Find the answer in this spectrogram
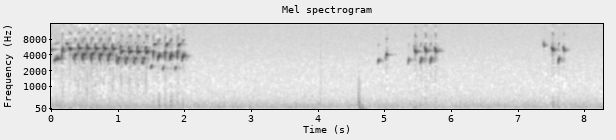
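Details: European goldfinch, Cádiz song style, from a training recording: a dense two-second run of rapid twittering notes, then a pause, a sharp click and a few scattered short chirped bursts.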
